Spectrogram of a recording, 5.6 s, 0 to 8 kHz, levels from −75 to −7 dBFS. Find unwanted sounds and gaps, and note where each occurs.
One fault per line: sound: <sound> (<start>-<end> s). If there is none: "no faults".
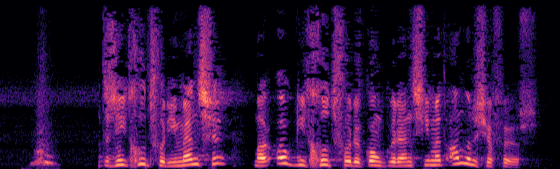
sound: whoosh (0.2-0.6 s)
